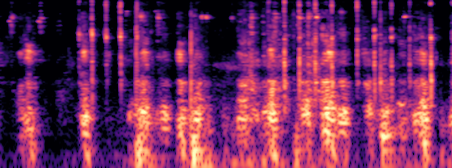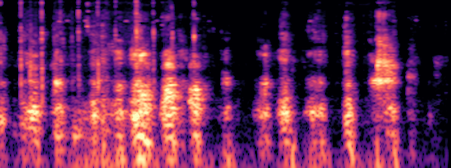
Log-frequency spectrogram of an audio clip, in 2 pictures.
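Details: Domestic pigs kept for breeding, heard in a dense, continuous run of rough, low grunts in quick irregular bursts, some swelling into harsher, squeal-tinged notes, with almost no pause across the whole stretch.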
